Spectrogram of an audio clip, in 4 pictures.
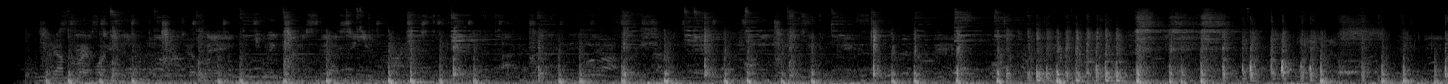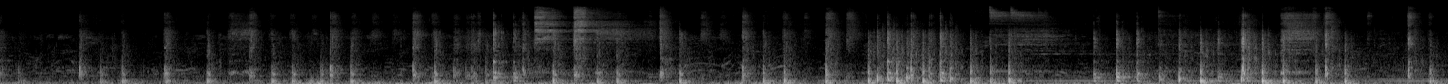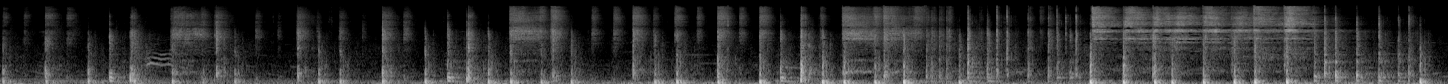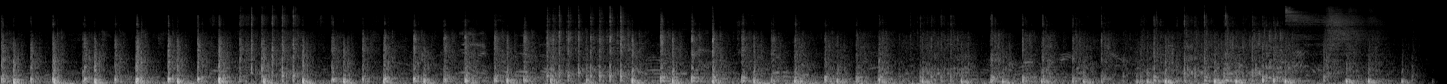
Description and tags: Drums Venice beach
Street drummer. Venice Beach, LA
Venice-beach, drummer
